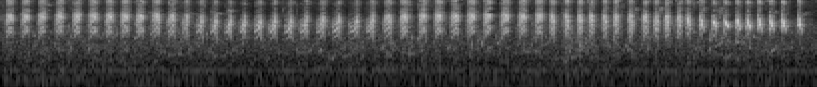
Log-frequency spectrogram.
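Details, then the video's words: Greater green leafbird provoked into agitated, nonstop singing: a long, steady run of quick, evenly pulsed high notes, roughly three per second, slowly sliding lower toward the end, with a faint low hum underneath. "Pancingan Cucak Ijo menjadi emosi & gacor ngentrok"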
